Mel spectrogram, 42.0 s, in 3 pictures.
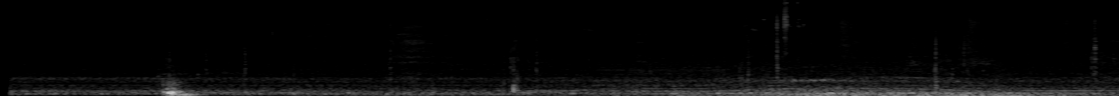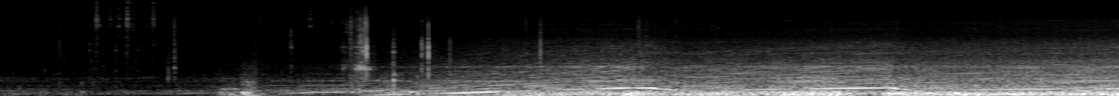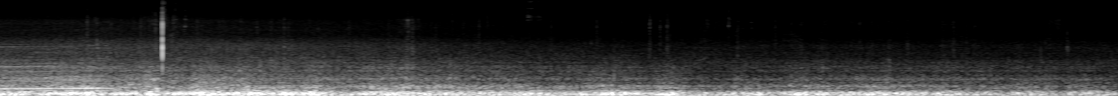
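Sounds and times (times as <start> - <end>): thump: 2.0 - 2.5
car engine accelerating: 16.6 - 41.9.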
